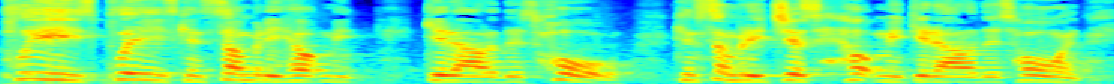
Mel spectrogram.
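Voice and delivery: acted-out, mimicked yelling. Telling a story of a man stuck in a hole, acting out a yell for help. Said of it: "he's yelling up out of this hole".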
